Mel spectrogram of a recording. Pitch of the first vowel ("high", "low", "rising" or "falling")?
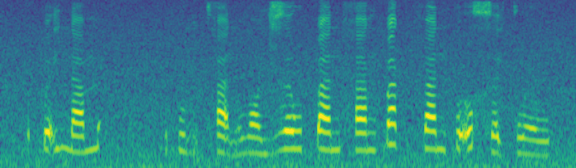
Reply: rising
